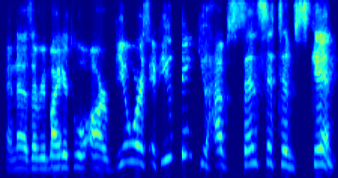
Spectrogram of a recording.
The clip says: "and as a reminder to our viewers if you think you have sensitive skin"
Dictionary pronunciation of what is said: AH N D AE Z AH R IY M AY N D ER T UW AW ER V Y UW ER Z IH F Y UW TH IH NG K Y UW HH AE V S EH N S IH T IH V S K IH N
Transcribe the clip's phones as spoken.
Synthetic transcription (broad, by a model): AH N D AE Z AH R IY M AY D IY T UW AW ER V Y UW ER Z IH F Y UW TH IH NG K Y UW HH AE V S EH N S IH T IH V S K IH N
